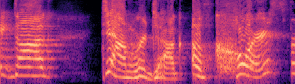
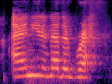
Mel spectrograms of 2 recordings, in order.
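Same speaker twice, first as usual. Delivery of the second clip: usual speaking voice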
